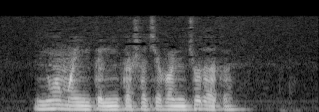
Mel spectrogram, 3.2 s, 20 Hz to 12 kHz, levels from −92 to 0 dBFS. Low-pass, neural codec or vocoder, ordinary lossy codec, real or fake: 7.2 kHz; none; AAC, 32 kbps; real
